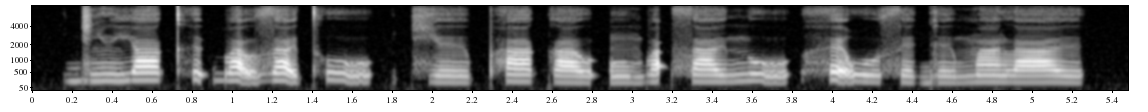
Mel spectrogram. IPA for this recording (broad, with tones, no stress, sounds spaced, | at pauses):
d͡ʑ ĩ˨ j ä˦ kʰ ɪ˦ ʔ b a̰˦˨ ʊ̯ z a̰˦˨ ɪ̯ tʰ ṵ˦˨ | t͡ɕ e˨ ɪ̯ pʰ ä˦ k a˨ ʊ̯ ʔ ũ˨ b ä˦ ʔ s a˦ ɪ̯ n ṵ˦˨ | h ɛ̰˦˨ w u˨ sʰ e˨ ɡ e˨ ɪ̯ m ã˦ l a˦ ɪ̯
